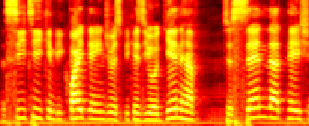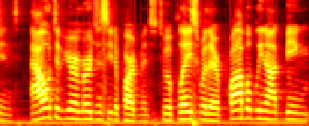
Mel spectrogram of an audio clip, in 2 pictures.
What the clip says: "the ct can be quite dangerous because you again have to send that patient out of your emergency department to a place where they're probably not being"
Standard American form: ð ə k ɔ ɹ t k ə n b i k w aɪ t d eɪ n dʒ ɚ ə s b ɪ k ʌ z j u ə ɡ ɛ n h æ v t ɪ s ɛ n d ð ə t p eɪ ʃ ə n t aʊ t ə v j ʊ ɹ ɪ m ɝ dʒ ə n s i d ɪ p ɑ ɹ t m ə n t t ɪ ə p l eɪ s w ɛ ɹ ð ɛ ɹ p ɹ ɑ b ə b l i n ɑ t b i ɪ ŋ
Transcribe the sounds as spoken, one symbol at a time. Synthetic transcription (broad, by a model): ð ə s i t k ə n b i k w aɪ t d eɪ n dʒ ɚ ə s b ɪ k ʌ z j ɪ ə ɡ ɛ n h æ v t ɪ s ɛ n ð ə t p eɪ ʃ ə n t aʊ t ə v j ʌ ɹ ɪ m ɝ dʒ ə n s i d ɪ p ɑ ɹ t m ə n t t ɪ ə p l eɪ s w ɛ ɹ ð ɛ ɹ p ɹ ɑ b ə b l i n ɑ t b i ɪ ŋ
